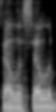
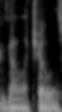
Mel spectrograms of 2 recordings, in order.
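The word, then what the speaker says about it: Vallicella: look at uh valachela i know it's probably pronounced valisella but i like valicella so i'm just going to say velicella this is his broadly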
